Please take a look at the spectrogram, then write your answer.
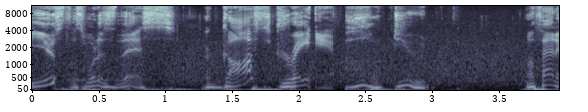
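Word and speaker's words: Gough: uh i i think most people would have pronounced his name go but i just kind of assumed it was goff right away and then he confirmed it um but that's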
